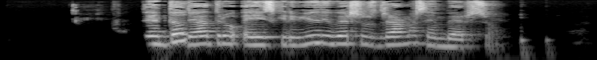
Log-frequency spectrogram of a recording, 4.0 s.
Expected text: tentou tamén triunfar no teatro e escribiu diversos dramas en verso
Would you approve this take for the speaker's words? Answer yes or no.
no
